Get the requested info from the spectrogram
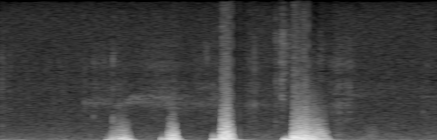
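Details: Tibetan stump-tailed macaques in a reserve in Sichuan, China, animals living in mixed groups; four short, harsh, broadband barking calls in quick succession over about a second, growing louder, against a quiet background.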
